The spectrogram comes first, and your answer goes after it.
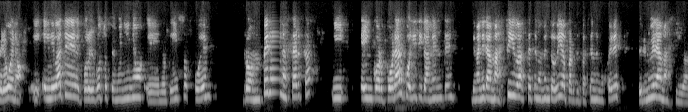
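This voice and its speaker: The woman's voice sits high. It rises and falls with ordinary pitch variation. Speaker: lecturer. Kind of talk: lecture. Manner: fast; hesitant, with fillers.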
